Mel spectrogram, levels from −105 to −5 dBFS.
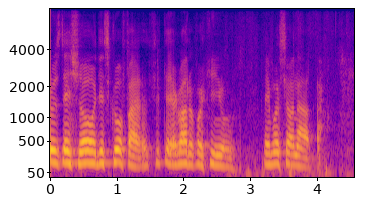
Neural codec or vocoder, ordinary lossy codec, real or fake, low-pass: none; none; real; none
